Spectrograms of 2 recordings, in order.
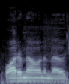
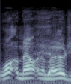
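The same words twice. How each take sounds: First: It is said in the speaker's normal accent. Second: It is said in a put-on British accent.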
